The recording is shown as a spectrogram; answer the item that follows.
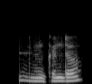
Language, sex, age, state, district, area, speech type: Bodo, male, 45-60, Assam, Baksa, urban, conversation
